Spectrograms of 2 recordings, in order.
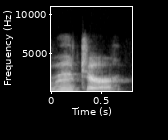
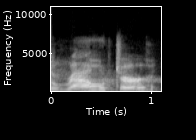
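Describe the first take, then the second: First: It is said with a British English pronunciation. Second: It is said with an American English pronunciation. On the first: "in British English" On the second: "in American English"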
